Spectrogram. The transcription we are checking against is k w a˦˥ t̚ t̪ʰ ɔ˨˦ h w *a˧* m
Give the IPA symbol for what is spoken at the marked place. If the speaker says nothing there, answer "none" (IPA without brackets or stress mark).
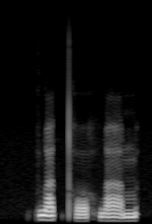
a˧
